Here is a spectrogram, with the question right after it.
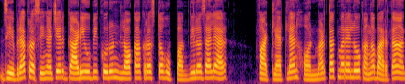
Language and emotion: Goan Konkani, sad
